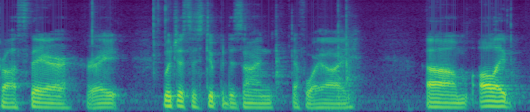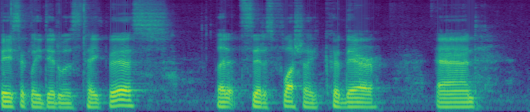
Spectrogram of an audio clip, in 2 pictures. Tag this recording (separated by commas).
Speech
